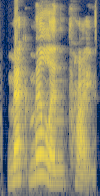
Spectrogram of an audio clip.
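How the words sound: It is said confidently and firmly. The speaker calls it right. "자신감 있게 하는 게 포인트예요"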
